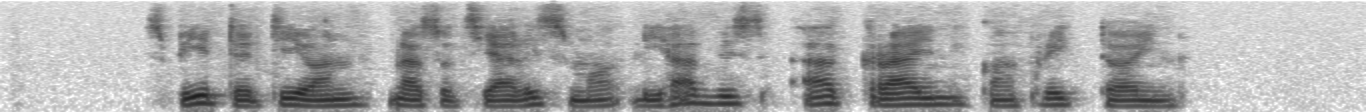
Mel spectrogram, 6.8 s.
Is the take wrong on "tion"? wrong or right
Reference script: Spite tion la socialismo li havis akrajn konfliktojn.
right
